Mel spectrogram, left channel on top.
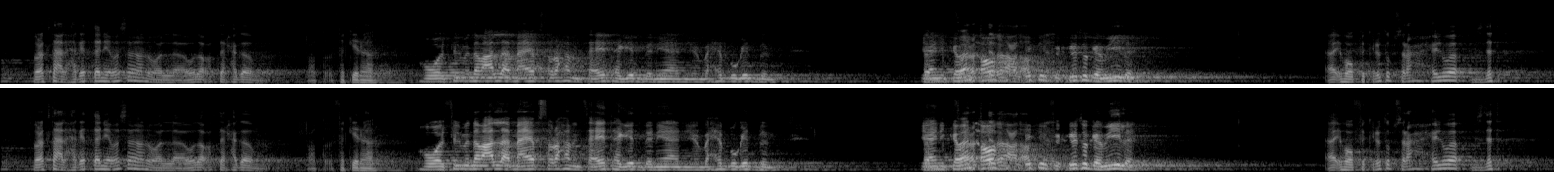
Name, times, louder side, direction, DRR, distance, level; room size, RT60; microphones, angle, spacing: voice 1, 0.3-2.7 3.1-3.8 9.2-10.8 13.2-15.0, right 1 dB, 15° right, 10 dB, 0.8 m, -34 dB
voice 2, 4.2-7.8 9.2-10.0 10.2-11.4, right 3 dB, 65° right, 11 dB, 1.1 m, -28 dB
26.5 x 25.0 x 8.4 m, 2.6 s
head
